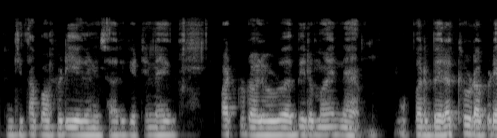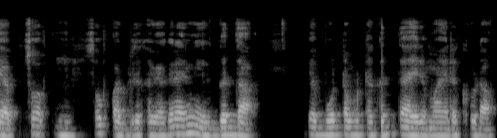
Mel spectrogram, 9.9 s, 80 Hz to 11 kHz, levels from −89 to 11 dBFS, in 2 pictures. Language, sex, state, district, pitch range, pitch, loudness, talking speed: Rajasthani, male, Rajasthan, Churu, 125-140 Hz, 130 Hz, -25 LUFS, 135 wpm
